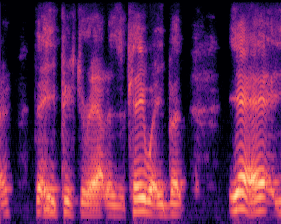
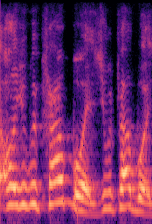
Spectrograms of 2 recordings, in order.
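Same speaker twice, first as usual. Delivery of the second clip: higher-pitched mimicry of a Chinese man; imitated Chinese man; 7 semitones higher than usual. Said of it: "we had this little Chinese man walk up to us".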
